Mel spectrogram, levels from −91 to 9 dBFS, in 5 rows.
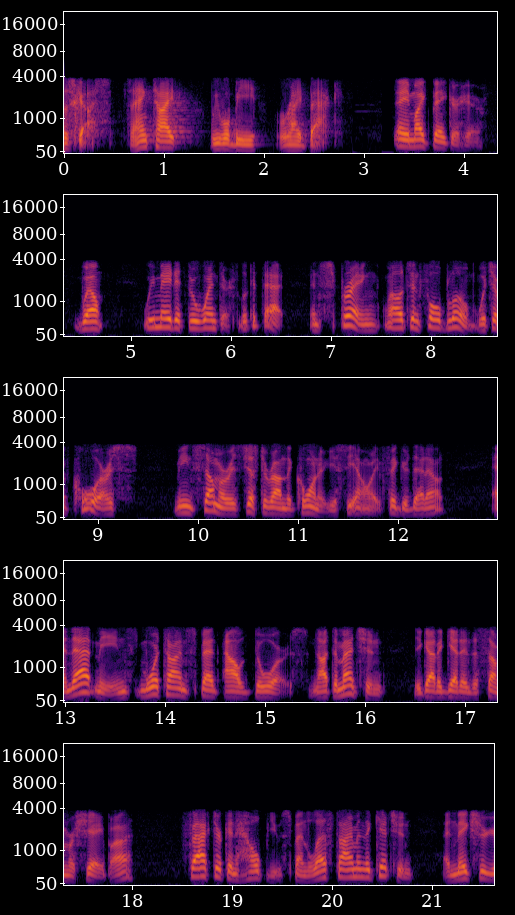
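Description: No technical faults can be heard anywhere in this speech recording. It is carried over G.711 A-law telephone coding at 64 kbps, which confines the sound to a line band of roughly 250 Hz to 3.5 kHz with nothing above 3.7 kHz, and any coding noise is faint at most.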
